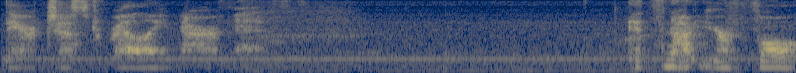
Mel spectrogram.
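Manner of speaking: soft whisper, very close to the ear. Voicing a character who whispers to another while walking: whispering in someone's ear. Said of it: "Karis kinda whispers in her ear".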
